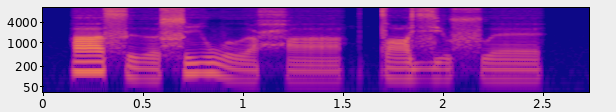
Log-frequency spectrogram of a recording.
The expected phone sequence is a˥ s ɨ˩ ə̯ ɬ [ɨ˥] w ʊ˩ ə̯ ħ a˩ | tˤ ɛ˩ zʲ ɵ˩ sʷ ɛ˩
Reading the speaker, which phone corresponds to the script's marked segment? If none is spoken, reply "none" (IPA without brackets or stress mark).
i˥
